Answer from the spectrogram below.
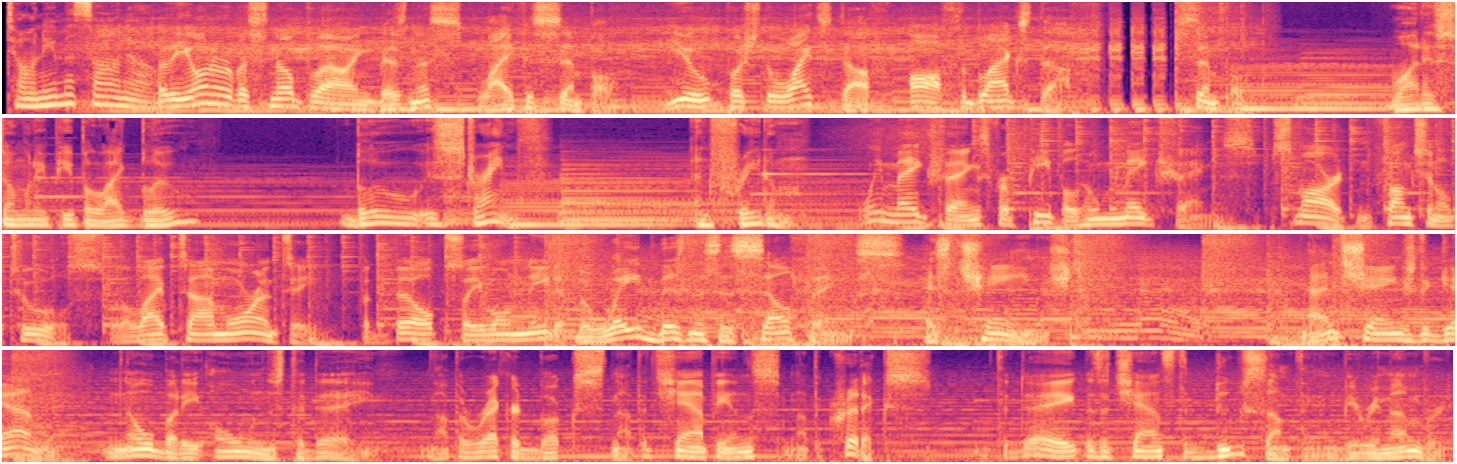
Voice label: Commercial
